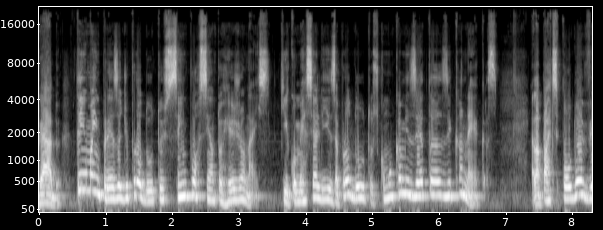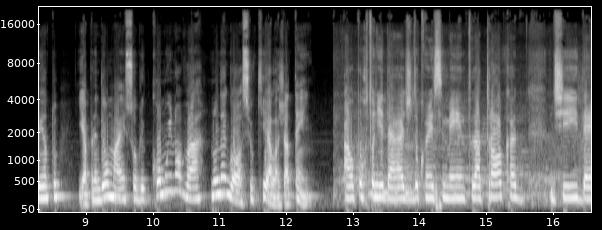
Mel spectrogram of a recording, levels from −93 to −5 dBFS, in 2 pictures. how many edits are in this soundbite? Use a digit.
1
